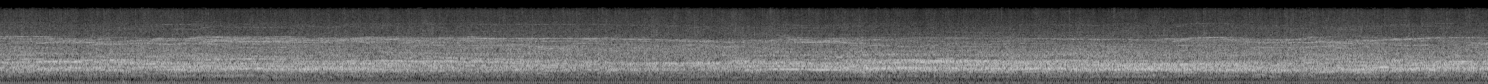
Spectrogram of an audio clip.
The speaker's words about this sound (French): Et je vous laisse écouter l'ovation du public de Nancy.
